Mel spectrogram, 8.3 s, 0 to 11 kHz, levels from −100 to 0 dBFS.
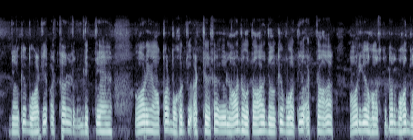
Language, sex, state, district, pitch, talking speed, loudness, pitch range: Hindi, male, Uttar Pradesh, Jyotiba Phule Nagar, 140 Hz, 215 wpm, -17 LUFS, 130-150 Hz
